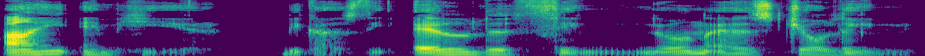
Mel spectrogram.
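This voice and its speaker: A man playing a solemn, imperious werewolf cardinal with a breathy, whispery voice and formal, deliberate speech in a fantasy ASMR roleplay. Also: fairly low pitch, expressive, fairly bright tone, slight background noise, heavily acted. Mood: stern, deliberate. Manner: formal, slow, deliberate rhetorical questioning.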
